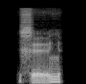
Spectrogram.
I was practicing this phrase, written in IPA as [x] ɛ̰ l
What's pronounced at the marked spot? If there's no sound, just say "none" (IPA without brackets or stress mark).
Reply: x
